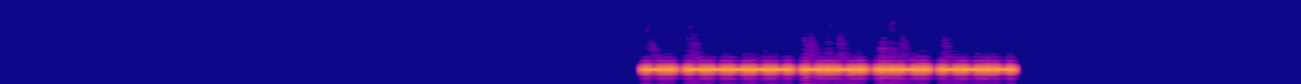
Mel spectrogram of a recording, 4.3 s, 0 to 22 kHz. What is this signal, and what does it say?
Morse code, heard as a keyed tone, about 69 wpm, 700 Hz. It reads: N0CFQ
